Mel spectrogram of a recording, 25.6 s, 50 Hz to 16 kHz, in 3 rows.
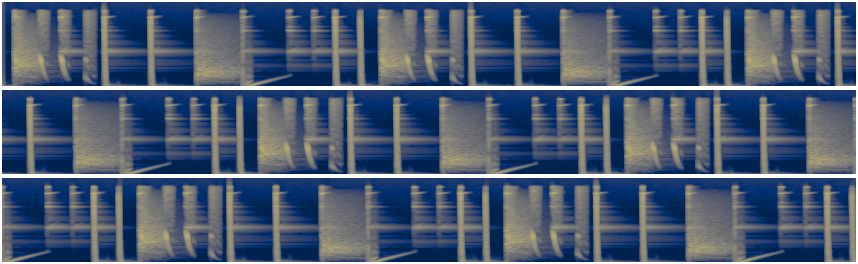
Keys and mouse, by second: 3.0-7.1 drag, 12.2-12.6 ctrl+KP_4, 12.7 ctrl+KP_4, 12.8 ctrl+KP_4, 17.5-21.5 drag, 23.0 KP_8, 23.2 KP_8, 24.4-25.6 drag.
